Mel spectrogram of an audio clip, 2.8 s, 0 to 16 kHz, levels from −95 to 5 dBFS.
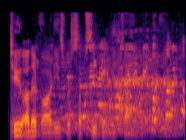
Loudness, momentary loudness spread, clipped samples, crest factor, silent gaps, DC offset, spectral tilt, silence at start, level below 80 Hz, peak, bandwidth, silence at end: -27 LUFS; 8 LU; under 0.1%; 16 dB; none; under 0.1%; -3.5 dB/octave; 0.15 s; -76 dBFS; -10 dBFS; 11.5 kHz; 0 s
